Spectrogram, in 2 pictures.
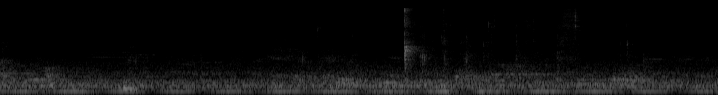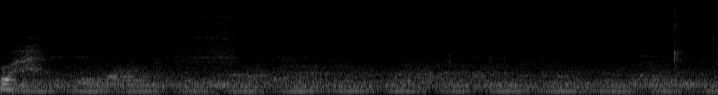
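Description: A young woman chews food with wet smacking sounds.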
